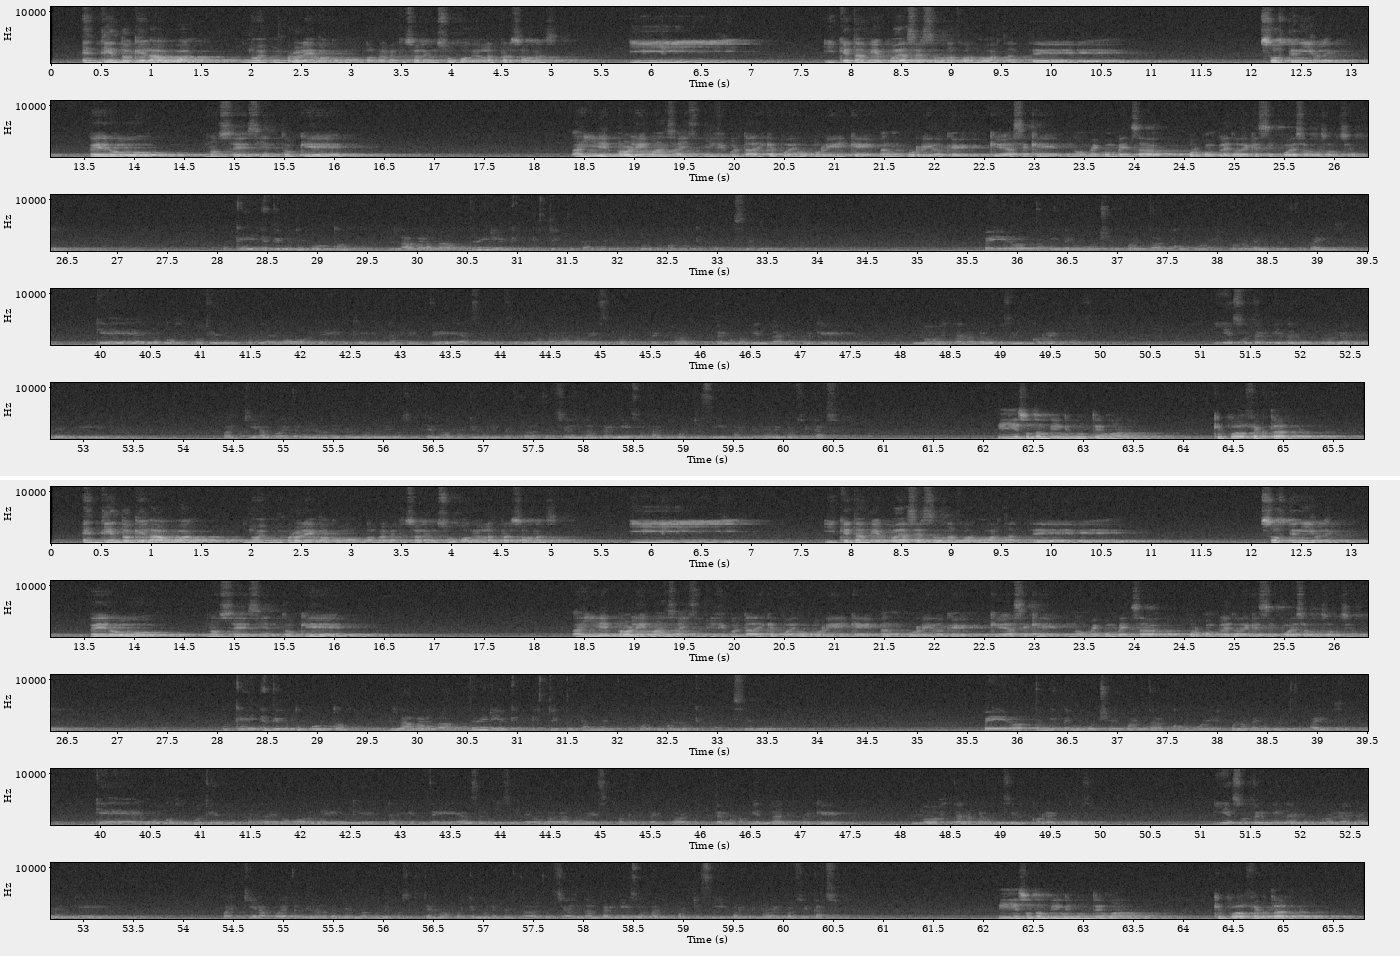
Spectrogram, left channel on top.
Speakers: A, on the left (about 75°); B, on the right (about 80°).
A: entiendo que el agua no es un problema como normalmente suelen suponer las personas y, y que también puede hacerse de una forma bastante eh, sostenible, pero no sé, siento que hay eh, problemas, hay dificultades que pueden ocurrir y que han ocurrido que, que hace que no me convenza por completo de que sí puede ser una solución.
B: Ok, entiendo tu punto. La verdad te diría que estoy totalmente de acuerdo con lo que estás diciendo, pero también tengo mucho en cuenta cómo es por lo menos en este país. que las cosas no tienen un verdadero orden, que la gente hace lo que se le da la gana a veces con respecto a los temas ambientales porque no están las regulaciones correctas. Y eso termina en un problema en el que cualquiera puede terminar dañando algún ecosistema porque no le prestan atención, dan permisos al porque sí, porque no y por si acaso.
A: Y eso también es un tema que puede afectar.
